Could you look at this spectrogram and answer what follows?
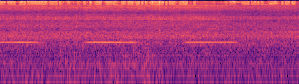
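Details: Construction site during watermain trench excavation: three evenly spaced high beeps, about one per second, over a steady diesel rumble; the reversing alarm works normally.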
